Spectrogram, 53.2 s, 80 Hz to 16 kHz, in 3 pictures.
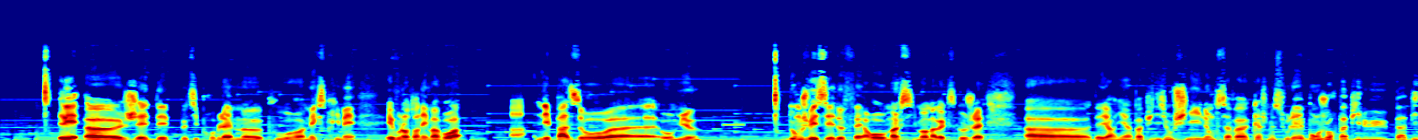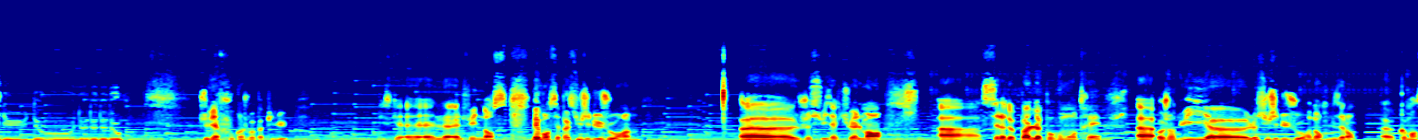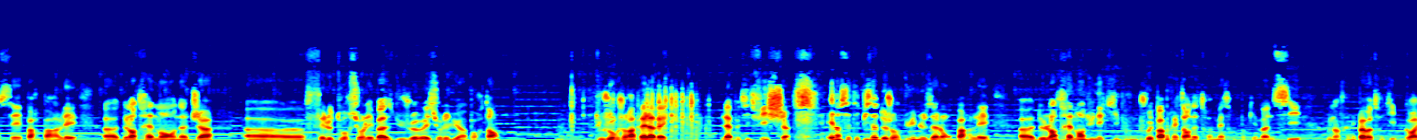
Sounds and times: Music: 0:00.0 - 0:53.1
Speech: 0:00.6 - 0:05.8, 0:06.4 - 0:08.8, 0:09.7 - 0:19.3, 0:20.2 - 0:21.3, 0:22.5 - 0:25.7, 0:26.8 - 0:41.7, 0:42.7 - 0:43.9, 0:44.5 - 0:53.1.

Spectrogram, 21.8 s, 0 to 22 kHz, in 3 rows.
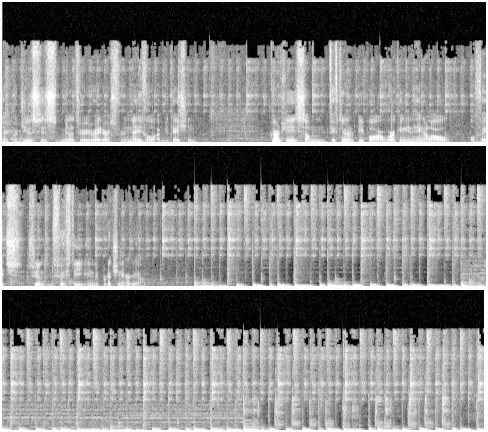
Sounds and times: Speech: 0:00.0 - 0:03.0, 0:04.0 - 0:09.7
Music: 0:00.0 - 0:21.7.

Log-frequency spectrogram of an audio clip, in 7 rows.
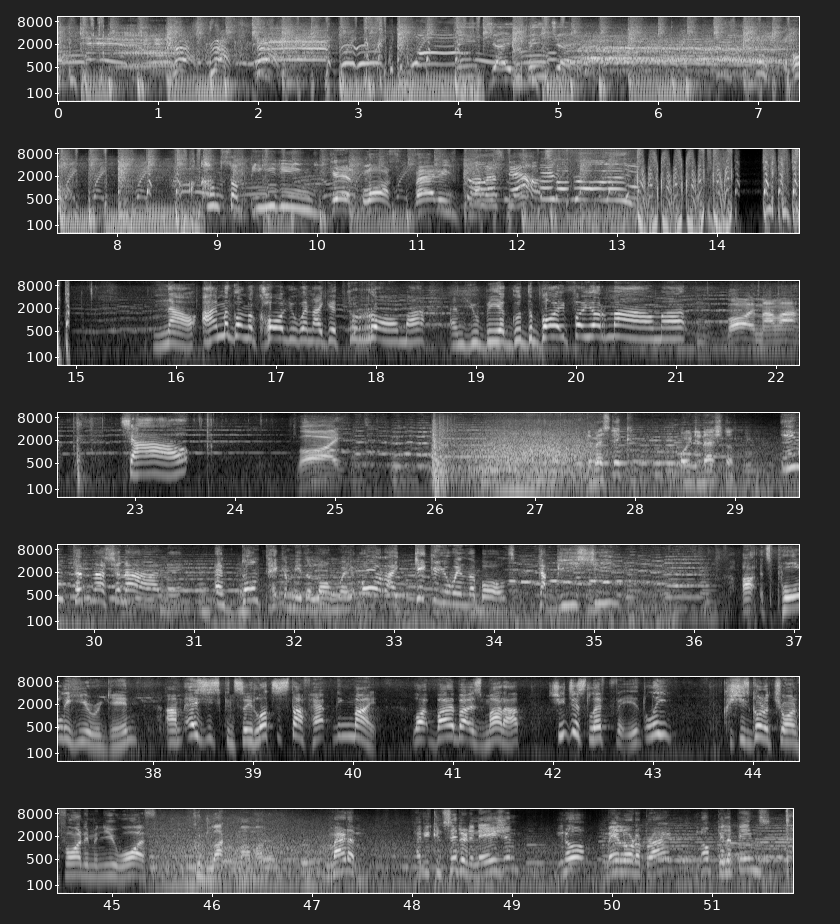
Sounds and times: Music: 0:00.0 - 0:36.4, 0:45.6 - 0:51.8.

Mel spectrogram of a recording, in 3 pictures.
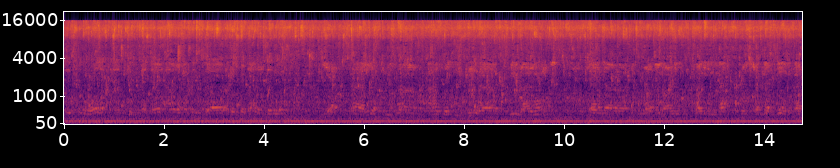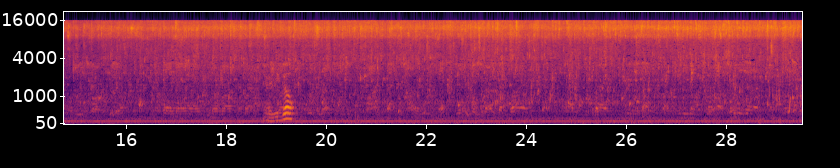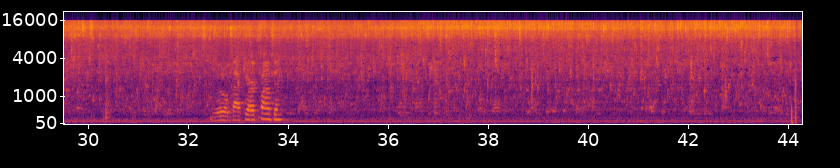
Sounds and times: Speech: 0:00.0 - 0:44.2
Trickle, dribble: 0:00.0 - 0:44.2
Water: 0:00.0 - 0:44.2.

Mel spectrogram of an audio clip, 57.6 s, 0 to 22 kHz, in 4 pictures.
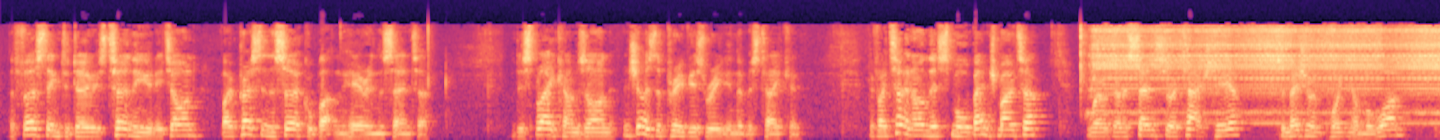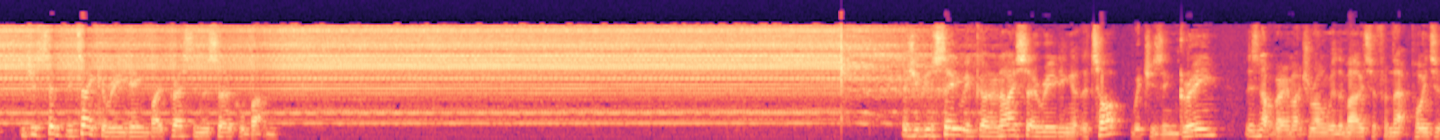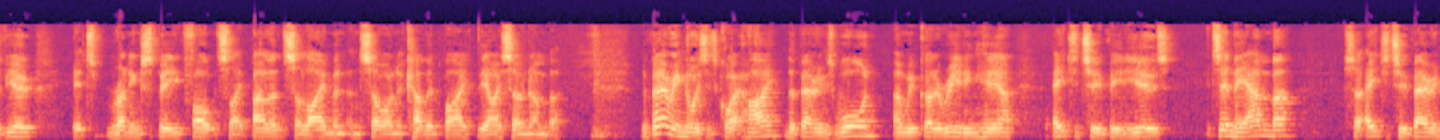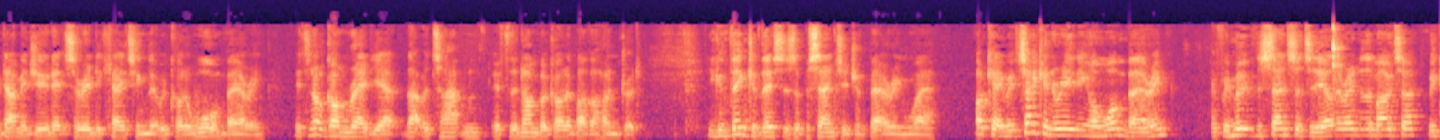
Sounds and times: Speech: 0:00.1 - 0:04.4, 0:05.1 - 0:08.1, 0:08.7 - 0:17.2, 0:23.4 - 0:34.5, 0:35.2 - 0:49.7, 0:50.3 - 0:57.6
Vibration: 0:10.8 - 0:21.1, 0:21.7 - 0:24.6.

